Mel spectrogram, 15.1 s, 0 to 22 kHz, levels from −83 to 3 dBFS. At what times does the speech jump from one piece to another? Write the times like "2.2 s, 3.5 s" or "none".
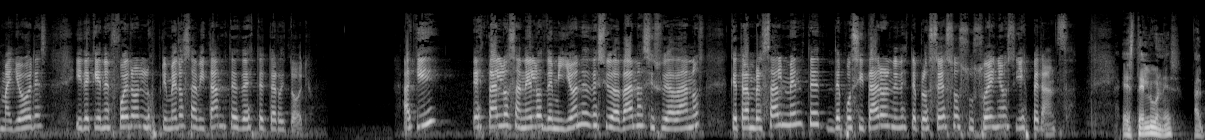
4.9 s, 13.9 s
